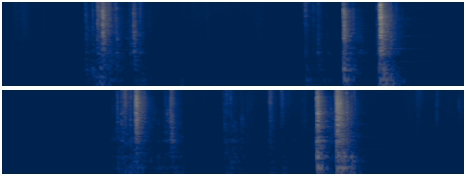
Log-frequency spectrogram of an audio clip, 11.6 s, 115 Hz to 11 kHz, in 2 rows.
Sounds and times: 0.0s Very slight footsteps (on carpet) 0.7s
1.0s door being opened and closed 1.8s
2.2s Very slight footsteps (on carpet) 3.4s
3.8s door being opened and closed 5.1s
7.2s door being opened and closed 8.8s
9.7s door being opened and closed 10.4s
10.7s Very slight footsteps (on carpet) 11.5s

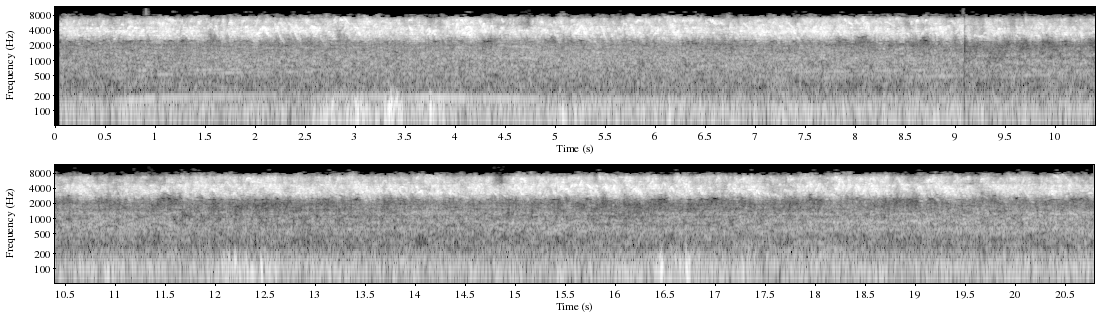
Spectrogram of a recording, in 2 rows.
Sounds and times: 0.0s Sparrows in shrubs 20.7s

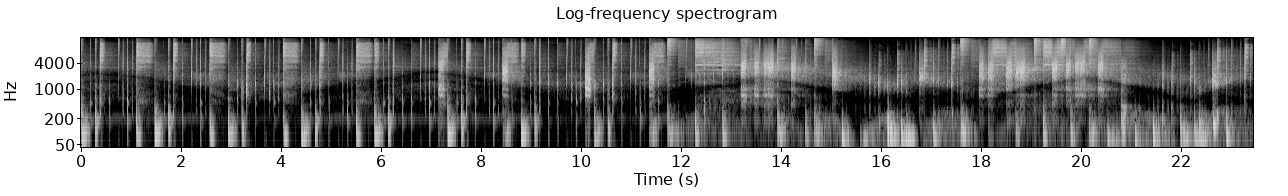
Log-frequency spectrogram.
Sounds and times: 0.0s breakbeat 23.4s

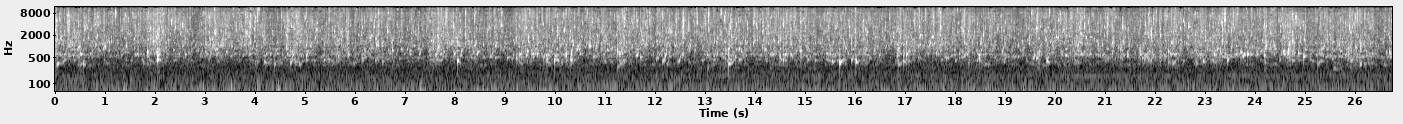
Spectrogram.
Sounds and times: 0.0s brook gurgling 26.7s

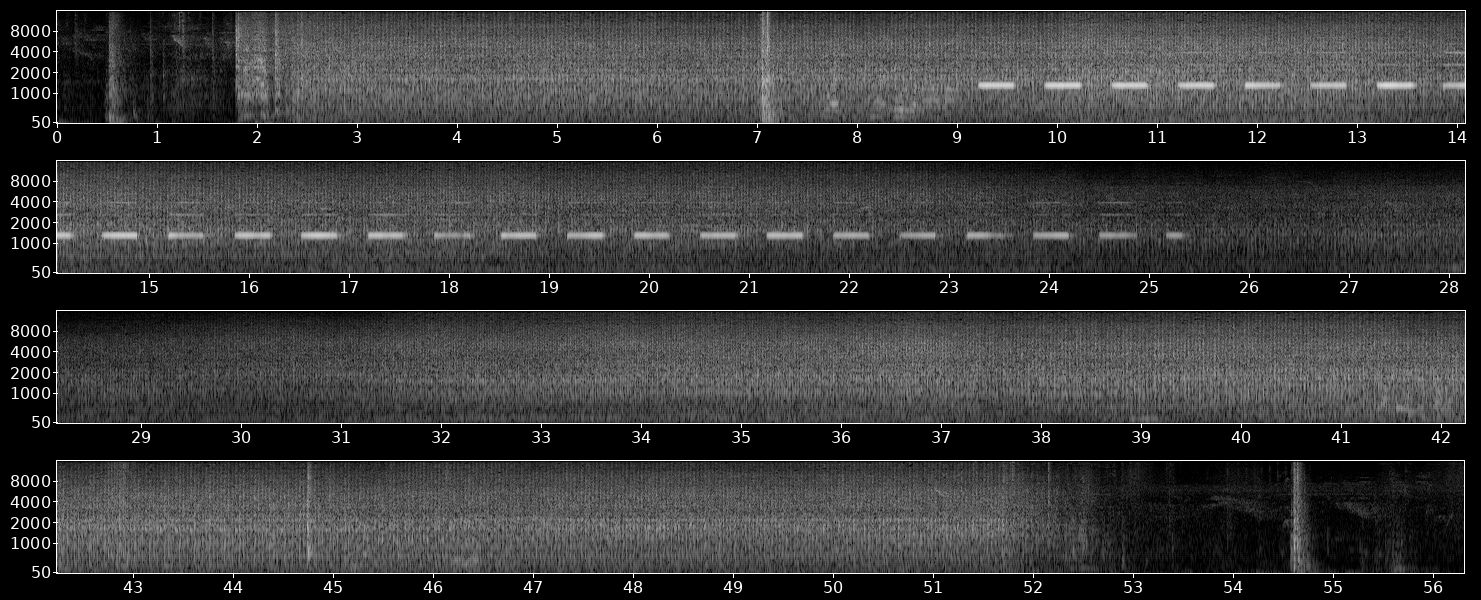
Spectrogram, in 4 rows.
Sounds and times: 0.5s door open close slam 1.1s
1.2s truck throaty backup slow 54.0s
7.0s door open close slam 7.4s
7.5s voices 19.4s
38.6s voices 47.3s
54.5s door open close slam 55.8s

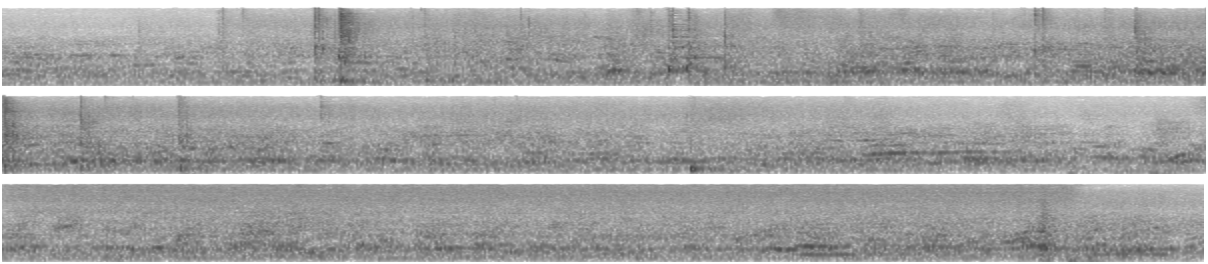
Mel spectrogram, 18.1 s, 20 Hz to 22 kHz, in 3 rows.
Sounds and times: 0.0s voice of people 18.0s
1.6s making coffee 7.1s
2.0s Waves 18.0s

